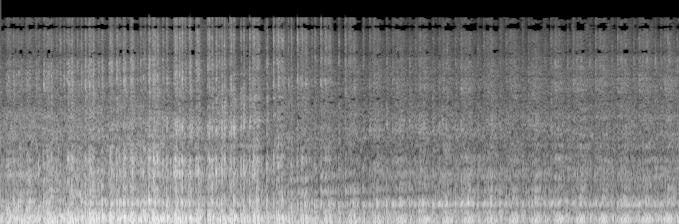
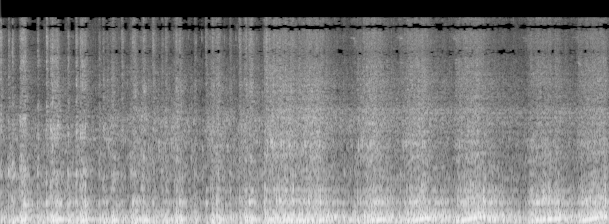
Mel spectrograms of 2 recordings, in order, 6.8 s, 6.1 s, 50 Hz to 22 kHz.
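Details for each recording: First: Truck just converted from gasoline to methanol, first start with brake clean: loud V8 settles into a heavy, uneven lope with a slight sag; running rich at cold idle, the start tune needs work. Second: Chris's big V8 truck with belt-driven fuel pump, converted from gasoline to methanol: catches and fires, then quick throttle blips rising and falling cleanly; idled at about 4.7 air/fuel ratio, may be leaned out; runs fine.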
